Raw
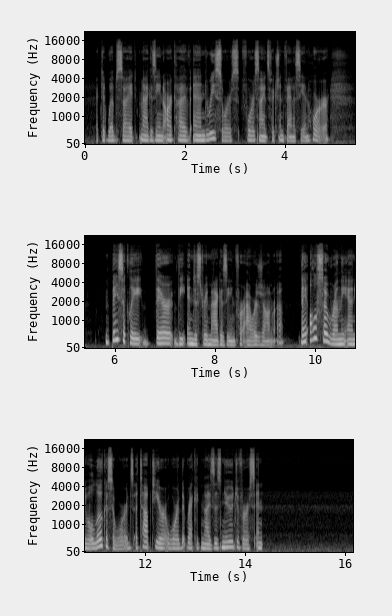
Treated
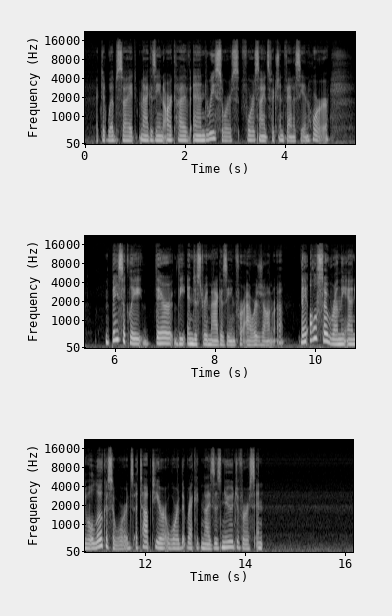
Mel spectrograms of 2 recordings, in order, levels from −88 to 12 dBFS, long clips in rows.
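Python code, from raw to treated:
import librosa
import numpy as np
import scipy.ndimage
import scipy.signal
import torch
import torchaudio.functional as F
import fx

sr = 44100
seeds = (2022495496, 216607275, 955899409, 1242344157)

y = fx.notch(x, sr, hz=2000.0, q=5.0, at=(4.64, 7.26))
y = y * librosa.db_to_amplitude(4.5)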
